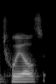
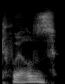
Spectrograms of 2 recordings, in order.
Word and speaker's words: tuiles: It's not twills. It's twill. I said twill.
